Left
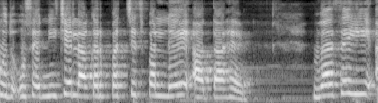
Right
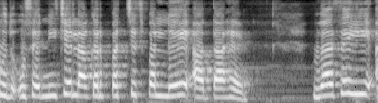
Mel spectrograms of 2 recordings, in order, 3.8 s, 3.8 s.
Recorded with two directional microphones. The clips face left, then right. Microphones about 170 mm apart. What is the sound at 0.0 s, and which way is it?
A woman's voice, 45° right (ahead or behind).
